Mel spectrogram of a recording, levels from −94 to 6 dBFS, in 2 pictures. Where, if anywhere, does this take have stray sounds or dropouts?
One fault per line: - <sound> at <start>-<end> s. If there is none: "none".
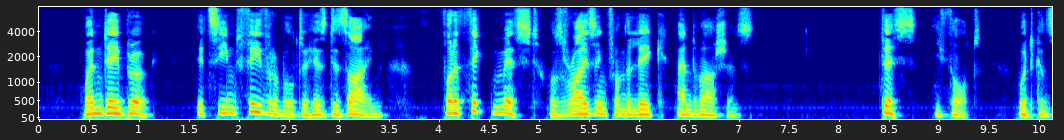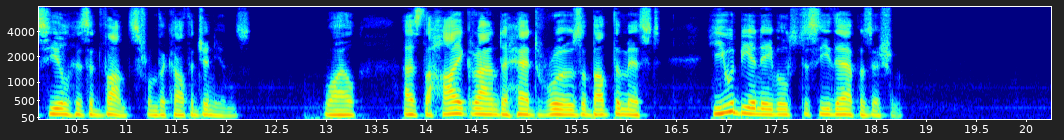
none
